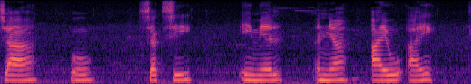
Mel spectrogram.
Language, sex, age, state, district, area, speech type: Sindhi, female, 45-60, Maharashtra, Thane, urban, read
